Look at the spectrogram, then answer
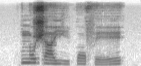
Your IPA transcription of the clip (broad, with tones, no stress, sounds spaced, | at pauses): n ɔ˦ ʃ aː˧ j i˨ p ɔ˧ f eː˨˦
